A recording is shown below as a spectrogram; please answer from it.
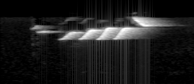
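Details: Song-tutoring recording of a double-collared seedeater in the TuiTui style: a brief high introductory note, then four repeated rising buzzy slurs ending in a bright high whistle, clean and quiet around it.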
